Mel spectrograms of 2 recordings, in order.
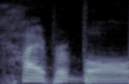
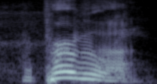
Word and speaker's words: hyperbole: yeah it looks like something you'd miss you mispronounced yeah yeah like hyper ball it's got a lot of love on social media hyperbole but we're hyped up you have to admit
